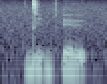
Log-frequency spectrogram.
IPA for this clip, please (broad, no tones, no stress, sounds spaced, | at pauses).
d i b ʔ ɪ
